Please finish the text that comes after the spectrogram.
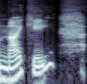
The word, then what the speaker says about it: Nike: Okay, the loyalty consumers have for brands such as Adidas or Adidas, depending on how you pronounce it, and Nike or Nike, make this industry highly contestable, one with high sunk costs, horizontally integrated, or perfectly competitive.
